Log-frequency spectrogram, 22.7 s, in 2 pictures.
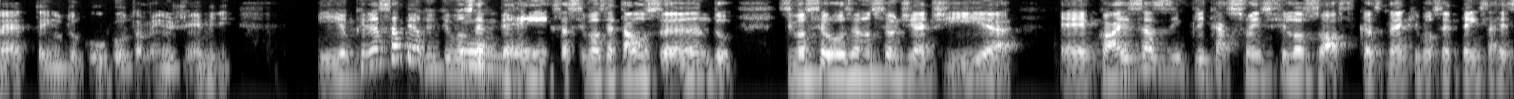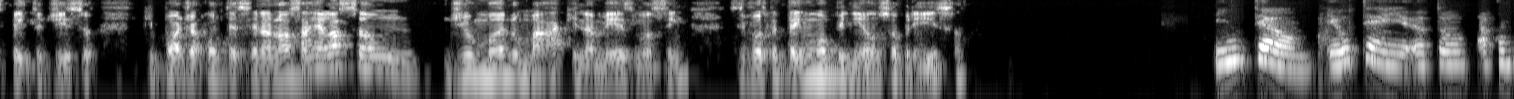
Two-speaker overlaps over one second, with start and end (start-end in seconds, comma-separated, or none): none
